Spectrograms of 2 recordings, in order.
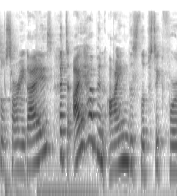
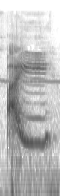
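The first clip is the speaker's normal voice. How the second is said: high cheery bye; 10 semitones higher than usual. Real, not acted. Cheery farewell.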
